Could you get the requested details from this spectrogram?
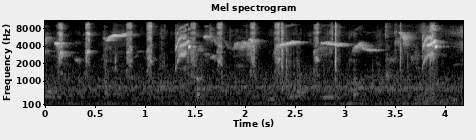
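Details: Squabbling Gloster canaries give dense, scratchy chirps and short whistled slurs in quick succession, several notes every second, loud and high-pitched, with a light hum underneath.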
